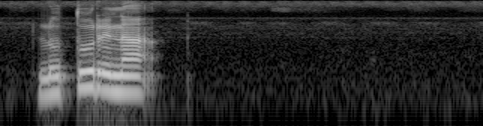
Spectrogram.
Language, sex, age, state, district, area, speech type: Santali, male, 18-30, West Bengal, Bankura, rural, spontaneous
